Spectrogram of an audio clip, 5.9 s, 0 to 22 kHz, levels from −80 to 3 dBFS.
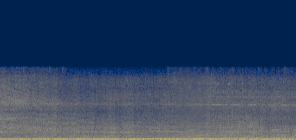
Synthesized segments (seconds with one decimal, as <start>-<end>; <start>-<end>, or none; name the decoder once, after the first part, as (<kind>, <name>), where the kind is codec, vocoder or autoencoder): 3.5-4.2 (vocoder, Vocos)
